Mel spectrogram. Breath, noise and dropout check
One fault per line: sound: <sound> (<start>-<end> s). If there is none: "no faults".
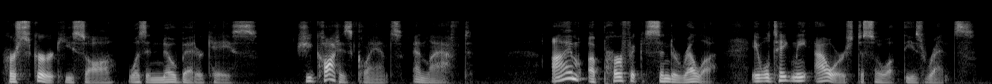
no faults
